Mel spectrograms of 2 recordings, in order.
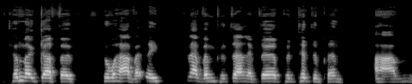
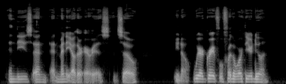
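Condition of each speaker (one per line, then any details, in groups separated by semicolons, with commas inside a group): Cerebral palsy; from early childhood; speech therapy in childhood
No condition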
